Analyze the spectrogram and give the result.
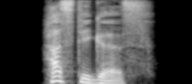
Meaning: strong/mixed nominative/accusative neuter singular of hastig
- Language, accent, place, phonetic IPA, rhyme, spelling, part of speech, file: German, Germany, Berlin, [ˈhastɪɡəs], -astɪɡəs, hastiges, adjective, De-hastiges.ogg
